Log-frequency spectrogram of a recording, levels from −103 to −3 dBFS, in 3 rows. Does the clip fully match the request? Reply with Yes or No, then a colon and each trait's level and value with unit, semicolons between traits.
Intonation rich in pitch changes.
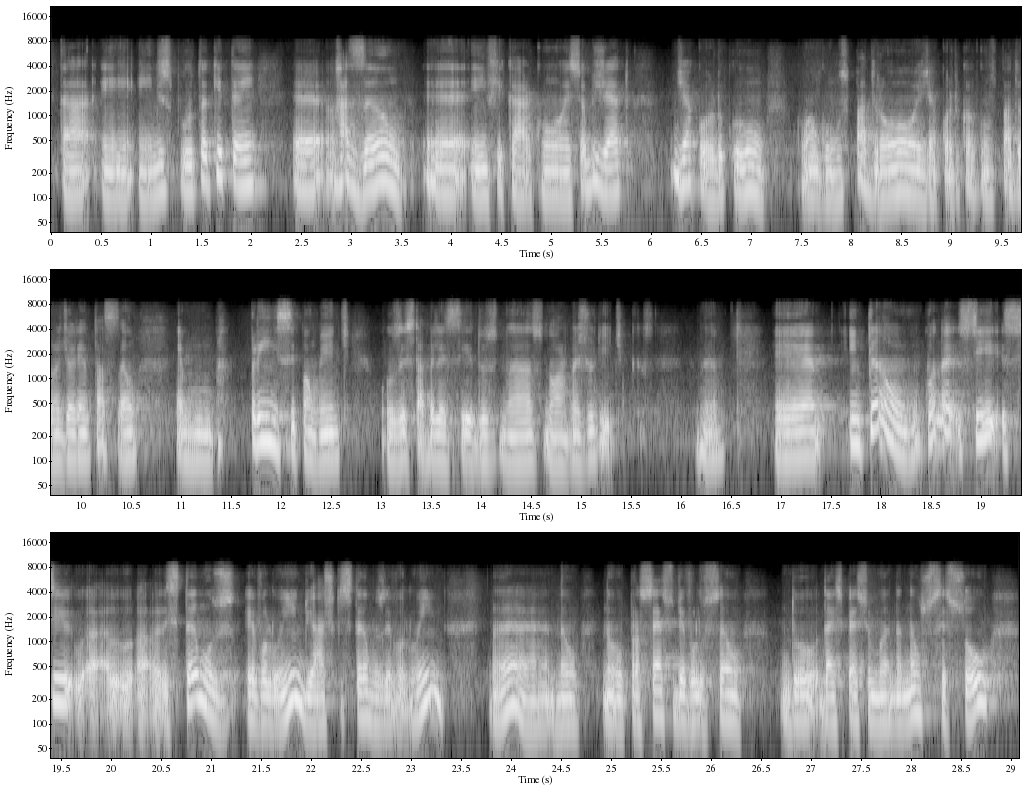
No: average, 3.8 semitones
